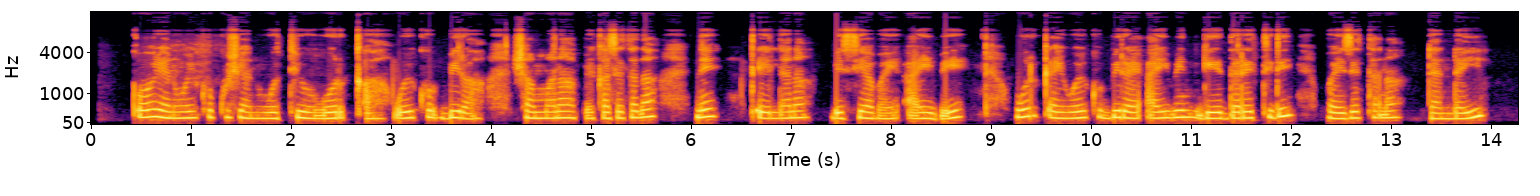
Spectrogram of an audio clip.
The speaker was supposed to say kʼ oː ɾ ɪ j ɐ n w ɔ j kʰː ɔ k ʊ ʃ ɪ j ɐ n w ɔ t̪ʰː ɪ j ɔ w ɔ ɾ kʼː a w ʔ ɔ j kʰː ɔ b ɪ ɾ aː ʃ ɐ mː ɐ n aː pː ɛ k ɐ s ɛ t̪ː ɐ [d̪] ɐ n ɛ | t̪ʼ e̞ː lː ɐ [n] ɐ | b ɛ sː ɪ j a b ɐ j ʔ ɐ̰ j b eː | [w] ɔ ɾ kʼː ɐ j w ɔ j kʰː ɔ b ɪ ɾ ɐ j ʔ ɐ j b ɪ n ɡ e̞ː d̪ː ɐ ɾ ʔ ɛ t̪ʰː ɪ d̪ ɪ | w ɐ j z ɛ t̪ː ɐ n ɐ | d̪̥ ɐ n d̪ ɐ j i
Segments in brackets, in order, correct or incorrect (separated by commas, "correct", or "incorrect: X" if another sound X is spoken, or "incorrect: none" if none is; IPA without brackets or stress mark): correct, correct, correct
